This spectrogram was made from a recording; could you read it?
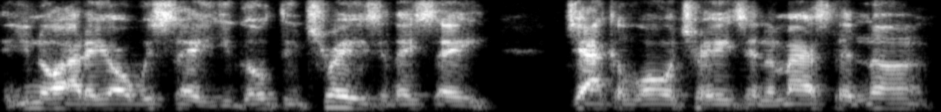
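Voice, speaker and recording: A man's voice: medium pitch, flat delivery, fairly quick, a bit bright. A man, a laid-back guest talking over a video call. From Washington, DC.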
